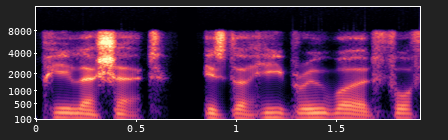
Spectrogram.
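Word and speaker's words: פלשת: The term, pronounced Peleshet, is the Hebrew word for Philistia, the land associated with the Philistines in ancient times.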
